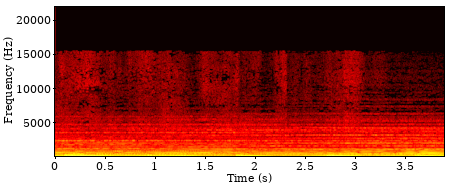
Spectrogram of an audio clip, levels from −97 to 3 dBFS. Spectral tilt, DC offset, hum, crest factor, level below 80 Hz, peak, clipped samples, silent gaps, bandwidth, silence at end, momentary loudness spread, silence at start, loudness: -9 dB/octave; under 0.1%; none; 12 dB; -30 dBFS; -12 dBFS; under 0.1%; none; 11 kHz; 0 s; 8 LU; 0 s; -27 LUFS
